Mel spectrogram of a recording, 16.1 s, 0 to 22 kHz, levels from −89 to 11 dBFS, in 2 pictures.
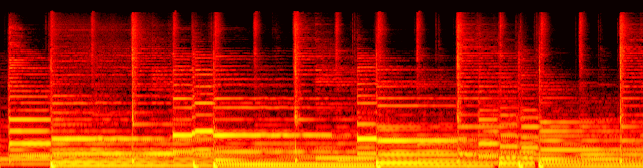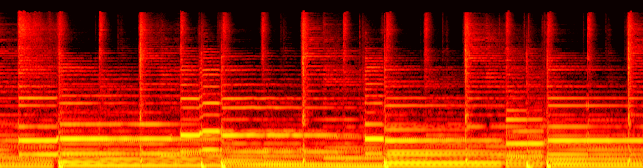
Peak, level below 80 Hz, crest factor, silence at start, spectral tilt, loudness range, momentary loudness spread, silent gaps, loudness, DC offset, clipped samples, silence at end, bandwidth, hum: -4 dBFS; -24 dBFS; 12 dB; 0 s; -6.5 dB/octave; 1 LU; 5 LU; none; -18 LUFS; under 0.1%; under 0.1%; 0 s; 16.5 kHz; none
